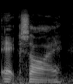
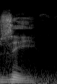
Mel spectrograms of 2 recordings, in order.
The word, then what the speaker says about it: Xi: called z now i know back then i pronounced x i and i was wrong um the game was called z this like roman numeral thing so i done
